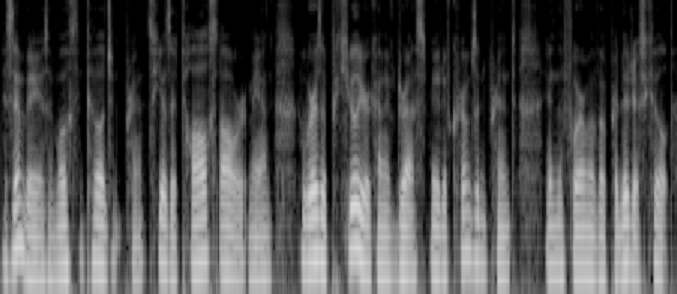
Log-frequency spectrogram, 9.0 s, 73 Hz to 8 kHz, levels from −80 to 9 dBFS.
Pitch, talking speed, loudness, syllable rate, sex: 105 Hz, 200 wpm, -18 LUFS, 5.2 syllables/s, male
